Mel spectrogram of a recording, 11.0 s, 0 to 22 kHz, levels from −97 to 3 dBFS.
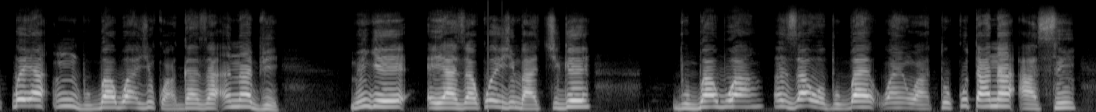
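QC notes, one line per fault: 4.88–5.02 s, sudden gain jump: the speech and its background noise fall together by about 6 dB in one step, with no fade in or out of the quieter stretch. The likely cause is a gain change or bit shift applied instantly instead of ramped.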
